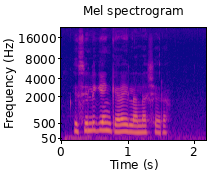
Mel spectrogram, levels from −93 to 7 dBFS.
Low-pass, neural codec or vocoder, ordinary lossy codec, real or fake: none; none; none; real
